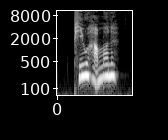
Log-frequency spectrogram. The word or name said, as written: pivhamrende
